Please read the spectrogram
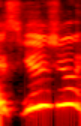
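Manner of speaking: high, loud, indignant "excuse you"; offended retort. Retold or imitated. Girlfriend retorting to her boyfriend's accusation, high and indignant. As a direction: snap back like you can't believe he said that.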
